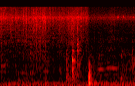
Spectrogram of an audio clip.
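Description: Spiced potato-and-pea stuffing sizzling in a nonstick frying pan as a spatula stirs it. The sizzle drops away suddenly a little over a second in, with a single knock.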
